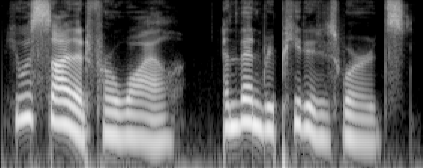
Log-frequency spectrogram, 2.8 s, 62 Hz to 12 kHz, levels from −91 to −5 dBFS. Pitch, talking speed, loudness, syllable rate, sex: 195 Hz, 215 wpm, -18 LUFS, 6.3 syllables/s, female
